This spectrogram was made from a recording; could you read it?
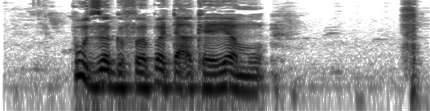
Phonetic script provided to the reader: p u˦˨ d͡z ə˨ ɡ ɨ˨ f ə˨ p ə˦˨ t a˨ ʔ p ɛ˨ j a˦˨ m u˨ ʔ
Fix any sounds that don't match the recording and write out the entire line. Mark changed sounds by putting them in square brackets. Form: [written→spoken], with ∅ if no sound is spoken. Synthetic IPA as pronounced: p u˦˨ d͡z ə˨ ɡ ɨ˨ f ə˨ p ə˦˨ t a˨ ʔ [p→k] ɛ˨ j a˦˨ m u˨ ʔ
